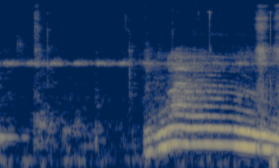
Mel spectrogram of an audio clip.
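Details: Male house cat indoors, in a mood his owner calls angry: after a quiet second, one long drawn-out meow rising slightly then sliding gently downward, with rich harmonics, lasting about a second.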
